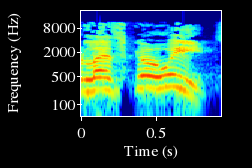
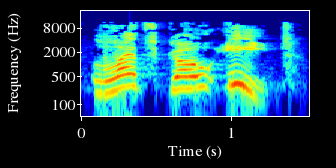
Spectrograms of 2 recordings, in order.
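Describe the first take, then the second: First: Let's go eat in a quicker Texas twang; Lubbock accent. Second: Slow West Texas drawl on Let's go eat; drawn-out Texas Panhandle accent; Lubbock drawl. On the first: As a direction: say it like a Lubbock local, go punched. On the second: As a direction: stretch it out like a Lubbock local. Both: Shown as a demonstration. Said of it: "That's Lubbock for".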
